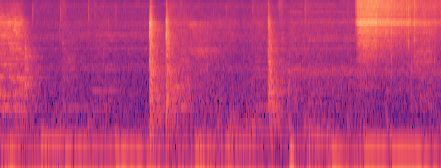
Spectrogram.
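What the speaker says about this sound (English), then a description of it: "now we're ready to go and start searing our pork" Pork tenderloin searing in a hot pan gives a steady hiss of sizzle, broken by a few sharp clanks of metal against the pan and a louder spattering surge near the end.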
